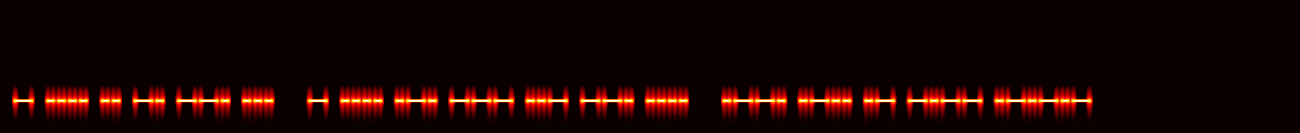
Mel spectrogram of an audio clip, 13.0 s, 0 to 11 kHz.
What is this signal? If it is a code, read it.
Morse code, heard as a keyed tone, about 22 wpm, 700 Hz. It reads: THINGS THROUGH PLAY.
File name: Difficult Sentences with Hints - 22wpm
